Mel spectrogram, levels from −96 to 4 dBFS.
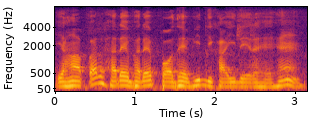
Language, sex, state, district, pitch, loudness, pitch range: Hindi, male, Mizoram, Aizawl, 120 Hz, -15 LUFS, 110-130 Hz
